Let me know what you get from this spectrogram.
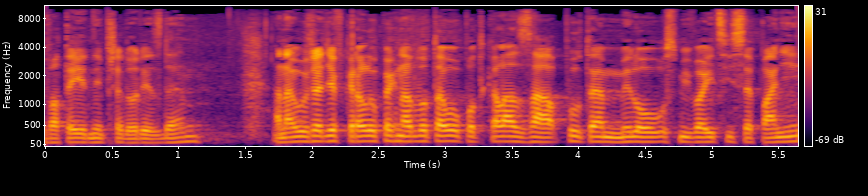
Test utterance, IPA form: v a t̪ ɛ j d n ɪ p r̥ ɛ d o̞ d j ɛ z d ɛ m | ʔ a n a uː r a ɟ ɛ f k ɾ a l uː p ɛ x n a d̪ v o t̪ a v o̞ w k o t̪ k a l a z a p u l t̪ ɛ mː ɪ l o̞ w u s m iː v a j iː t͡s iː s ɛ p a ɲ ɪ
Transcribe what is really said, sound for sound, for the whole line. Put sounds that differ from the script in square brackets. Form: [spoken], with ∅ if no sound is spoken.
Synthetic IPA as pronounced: v a t̪ ɛ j d n ɪ p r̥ ɛ d o̞ d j ɛ z d ɛ m | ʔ a n a uː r a ɟ ɛ f k ɾ a l [u] p ɛ x n a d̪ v o t̪ a v o̞ w [p] o t̪ k a l a z a p u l t̪ ɛ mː ɪ l o̞ w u s m iː v a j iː t͡s iː s ɛ p a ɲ ɪ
